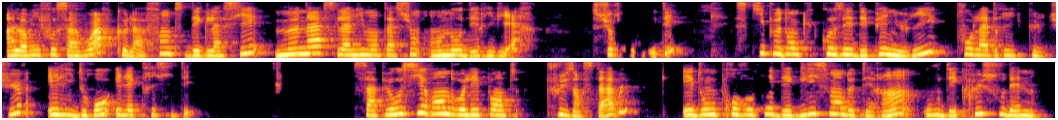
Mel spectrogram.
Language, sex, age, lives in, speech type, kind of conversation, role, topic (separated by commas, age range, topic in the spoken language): French, female, 35-39, France, read, expert-assistant, expert, Les paysages formés par les glaciers sont-ils plus spectaculaires que ceux façonnés par les rivières ?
